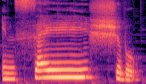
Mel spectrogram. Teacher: The second syllable is the stressed one. · Hear how low in pitch those last two syllables are?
